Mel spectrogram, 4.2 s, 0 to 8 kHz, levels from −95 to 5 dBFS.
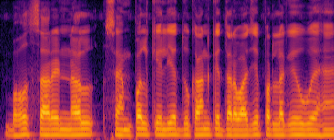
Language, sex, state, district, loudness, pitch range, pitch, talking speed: Hindi, male, Jharkhand, Deoghar, -16 LUFS, 115-125 Hz, 120 Hz, 185 wpm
